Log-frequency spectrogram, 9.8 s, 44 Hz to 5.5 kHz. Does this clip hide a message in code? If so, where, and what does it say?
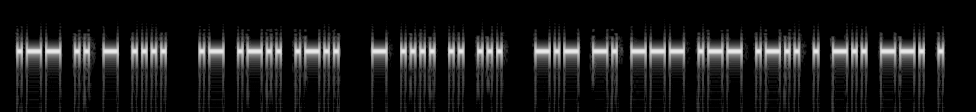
Yes: Morse code from 0.2 to 9.4 s, heard as a keyed tone, about 25 wpm, 600 Hz. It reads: WITH ALL THIS KNOWLEDGE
